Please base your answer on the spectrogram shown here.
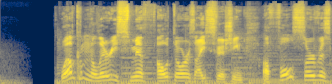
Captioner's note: voiceover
